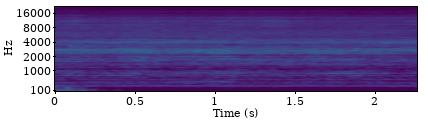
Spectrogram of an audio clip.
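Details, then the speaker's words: 40-year-old MiniScribe hard drive in an IBM 5161 expansion unit attached to an IBM PC 5150, covers off at spin-up: loud steady high whine over a rushing roar like a jet taking off; deafening, noisy spindle bearing or motor suspected. "well I did did stop there for a bit the noise from the hard drive was just deafening so uh I put the covers on both of the systems"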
